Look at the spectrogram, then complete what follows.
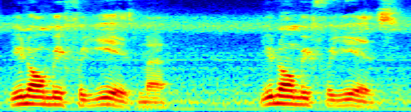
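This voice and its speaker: A man's voice: mid-range voice, lively intonation, normal speed, mellow, a little hiss or hum, low-quality recording. Brash trash-talking man on CB radio. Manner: brash, taunting, profane, repeats himself. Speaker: CB radio operator hosting an on-air morning show.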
